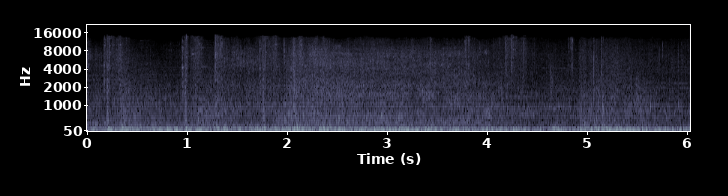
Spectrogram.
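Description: A creature growls and snarls.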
